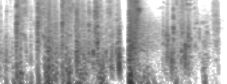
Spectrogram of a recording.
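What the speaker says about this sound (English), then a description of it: "they are heavy firing at me!" Enemy gunfire in the VR shooter Pavlov Shack, a dense, continuous burst of rapid shots at moderate distance, with one louder crack near the middle and no speech.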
